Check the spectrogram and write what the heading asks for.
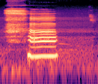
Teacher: এটা গলার ভেতর থেকে বাতাস বের করে উচ্চারণ করতে হবে।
